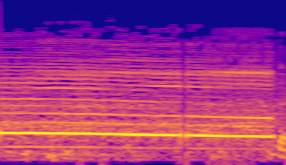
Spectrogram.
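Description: A football commentator's long, drawn-out goal shout, 'gooool', held on one high note that sinks slowly in pitch. It breaks briefly a little past halfway and is cut off abruptly at the end.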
